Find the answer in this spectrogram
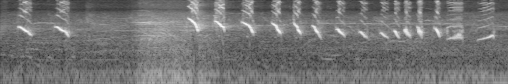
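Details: Greater green leafbird song as a lure for leafbirds that have stopped singing: two clear falling whistles, a short hiss, then a lively run of loud slurred whistles that grows quicker toward the end.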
